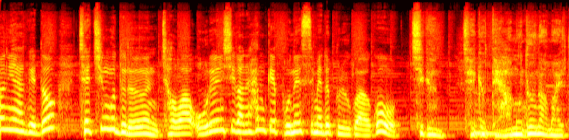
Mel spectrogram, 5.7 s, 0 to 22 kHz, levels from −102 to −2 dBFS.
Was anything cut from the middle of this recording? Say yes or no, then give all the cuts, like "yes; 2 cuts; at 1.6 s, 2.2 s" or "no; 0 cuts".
no; 0 cuts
